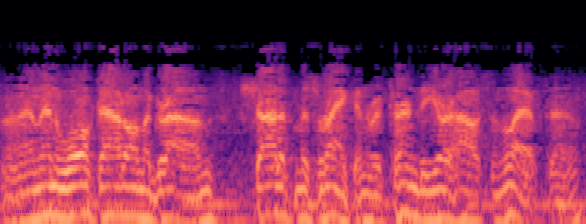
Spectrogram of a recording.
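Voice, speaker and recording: A muffled vintage radio recording with clear noise carries an actor as a police investigator. He is a man of medium pitch, methodical and skeptical, probing in a halting, businesslike way. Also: lightly acted. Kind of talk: old-time radio mystery acting.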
